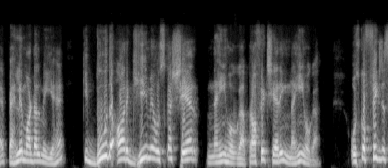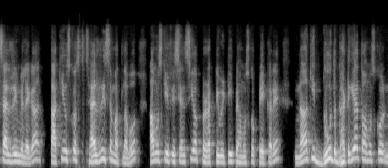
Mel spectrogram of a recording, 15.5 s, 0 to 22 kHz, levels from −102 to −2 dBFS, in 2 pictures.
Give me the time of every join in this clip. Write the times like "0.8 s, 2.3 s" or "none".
none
